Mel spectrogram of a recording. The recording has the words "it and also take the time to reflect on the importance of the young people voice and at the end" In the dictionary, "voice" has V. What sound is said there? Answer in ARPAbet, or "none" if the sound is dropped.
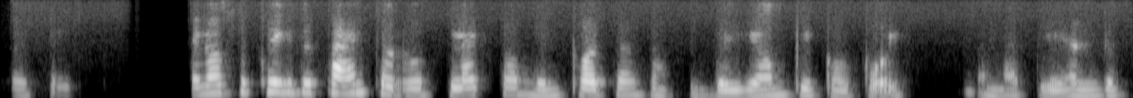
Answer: P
